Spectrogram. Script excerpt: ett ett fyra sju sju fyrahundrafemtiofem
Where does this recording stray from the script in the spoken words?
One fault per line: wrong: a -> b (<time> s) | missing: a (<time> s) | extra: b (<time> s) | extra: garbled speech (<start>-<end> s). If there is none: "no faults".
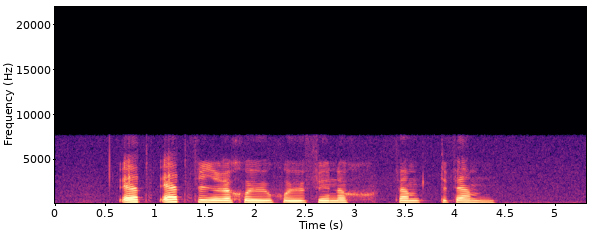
no faults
